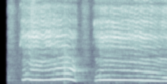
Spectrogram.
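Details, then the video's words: Coco, a family Whippet-Lurcher cross dog indoors, cries to be taken for a walk: two long tonal whines, the first gently rising then dropping, the second steady and slowly falling, with a brief pause between. "COCO THE WHIPPET CRYING FOR A WALK"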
